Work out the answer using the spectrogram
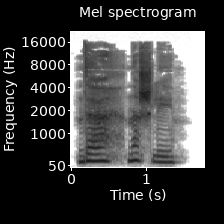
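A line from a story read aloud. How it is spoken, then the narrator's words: Sighed. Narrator (Russian): вздохнула она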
